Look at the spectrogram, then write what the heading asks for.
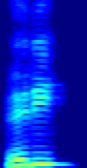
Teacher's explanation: Whenever ra is with kasra, it is light.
